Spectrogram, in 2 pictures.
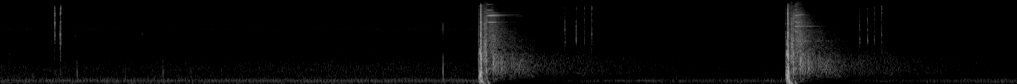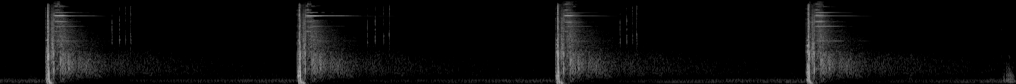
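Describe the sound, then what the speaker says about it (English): Six sharp metallic pings ring out at roughly even intervals as .22lr rounds from a Colt Single Action Frontier Scout revolver strike a steel plate, each crack followed by a short ringing decay, with quiet background between shots. "We'll take a few shots at the plate here with the Colt Single Action Frontier Scout"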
